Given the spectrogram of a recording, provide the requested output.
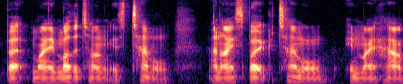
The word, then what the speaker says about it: Tamil: So I consider Tamil to be my first language because Tamil is, or Tamil, which is how it's pronounced, Tamil, is how I spoke at home for the first few years of my life.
